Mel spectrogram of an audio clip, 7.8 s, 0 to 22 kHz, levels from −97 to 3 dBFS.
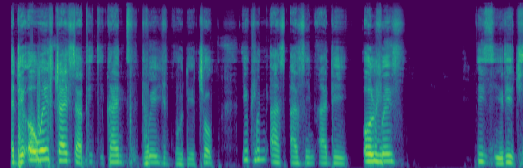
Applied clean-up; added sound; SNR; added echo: neural mask model DeepFilterNet 3.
